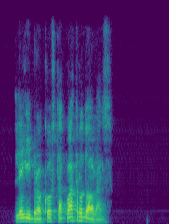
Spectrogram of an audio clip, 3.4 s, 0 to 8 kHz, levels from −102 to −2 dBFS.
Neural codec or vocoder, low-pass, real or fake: codec, 16 kHz, 16 kbps, FreqCodec, smaller model; 7.2 kHz; fake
